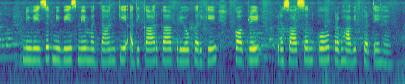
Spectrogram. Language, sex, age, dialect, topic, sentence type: Hindi, female, 25-30, Marwari Dhudhari, banking, statement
